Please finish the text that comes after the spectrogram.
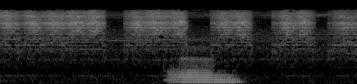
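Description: Dark-bodied opal being sanded with a medium-grade abrasive, a steady hissing rub that runs almost continuously, broken by two brief pauses, with a short low mechanical hum in the middle.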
